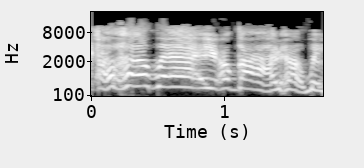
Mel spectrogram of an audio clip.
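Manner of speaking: high, frantic, terrified, flipping-out scream. Retelling being stuck in a loud bell tower: imitating own screaming. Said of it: "And I started screaming".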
